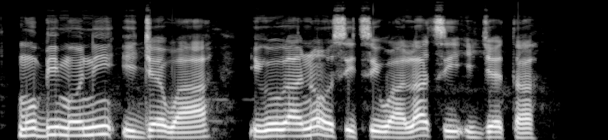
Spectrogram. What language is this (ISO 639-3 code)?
yor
